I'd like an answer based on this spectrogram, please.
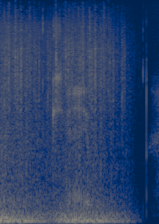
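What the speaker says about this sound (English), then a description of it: "Naval bombarding Gallipoli" Booming naval bombardment explosions over Gallipoli in a World War I strategy game, a dense, loud rumbling barrage that fills the clip before cutting off abruptly near the end.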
